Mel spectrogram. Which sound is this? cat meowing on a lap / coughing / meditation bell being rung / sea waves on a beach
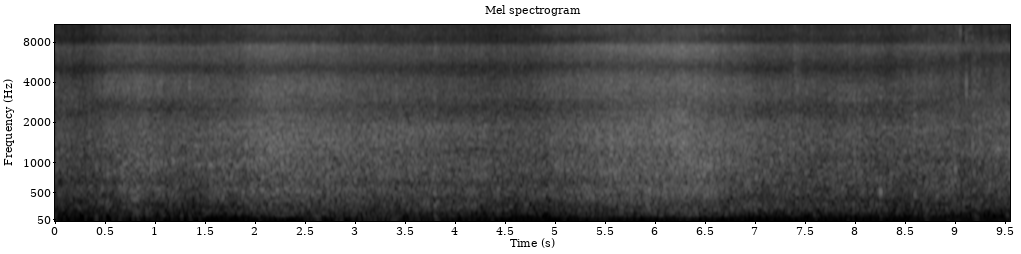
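sea waves on a beach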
